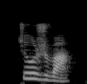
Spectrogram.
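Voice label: "чужва", Komi, female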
